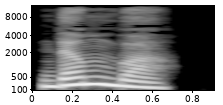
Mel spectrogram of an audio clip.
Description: ♪ ḍamba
